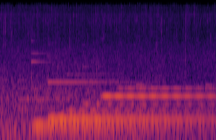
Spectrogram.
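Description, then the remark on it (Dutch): Steady rain, heavy enough to flood a river, patters continuously with a dense, hissing texture, holding an even loudness throughout, while a few soft sustained tones hum faintly underneath. “Door alle regen is de rivier overstroomd.”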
